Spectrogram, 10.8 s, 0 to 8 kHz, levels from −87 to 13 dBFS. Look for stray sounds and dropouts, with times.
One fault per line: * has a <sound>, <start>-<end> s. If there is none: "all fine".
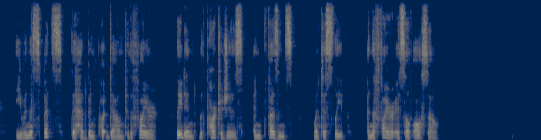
all fine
